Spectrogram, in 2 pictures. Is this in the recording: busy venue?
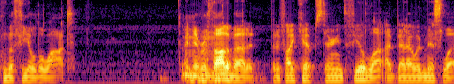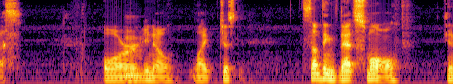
no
